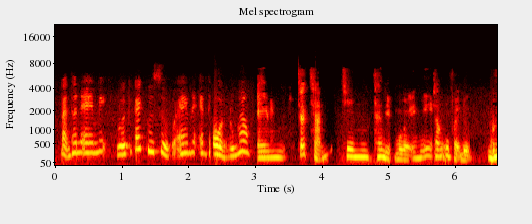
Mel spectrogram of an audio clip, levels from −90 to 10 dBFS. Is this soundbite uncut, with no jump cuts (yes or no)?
no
